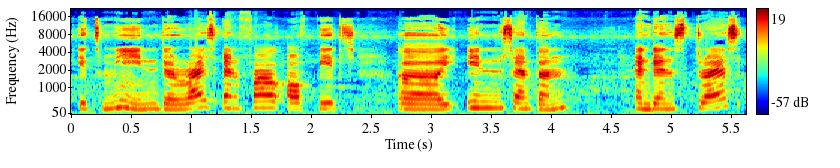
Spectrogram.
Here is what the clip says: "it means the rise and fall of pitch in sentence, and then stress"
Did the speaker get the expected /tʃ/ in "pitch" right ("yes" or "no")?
no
